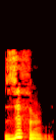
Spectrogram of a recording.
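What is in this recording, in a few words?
"zithern", British English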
